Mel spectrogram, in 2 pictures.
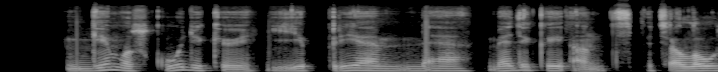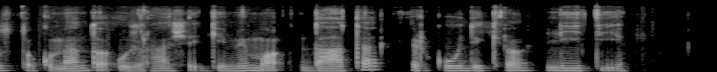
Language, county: Lithuanian, Vilnius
